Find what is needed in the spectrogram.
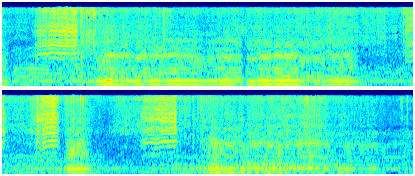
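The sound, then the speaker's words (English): A honeybee buzzes steadily and continuously, its drone wavering in pitch and loudness as it moves about, with no talk. “It is all around us, a little honeybee right here.”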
